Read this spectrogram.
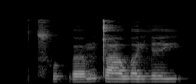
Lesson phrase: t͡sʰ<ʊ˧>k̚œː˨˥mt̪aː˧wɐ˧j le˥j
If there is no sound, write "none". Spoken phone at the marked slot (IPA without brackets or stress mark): ʊ˨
